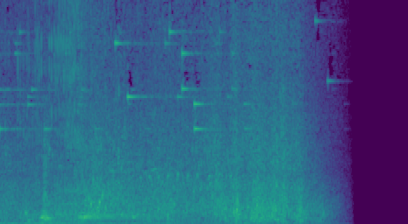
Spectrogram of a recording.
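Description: Outro sound design of surf and rushing water with short, high bird-like chirps scattered through it and a brief held low tone between one and two seconds in; it fades out about five seconds in.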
